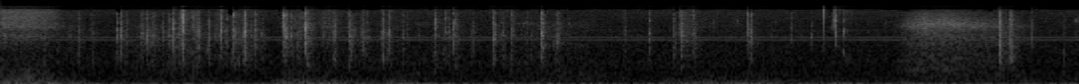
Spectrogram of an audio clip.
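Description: Keys click quickly on a computer keyboard at close range as text is entered in a Word document, an irregular patter of soft taps over faint room hiss.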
